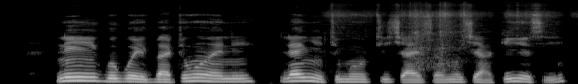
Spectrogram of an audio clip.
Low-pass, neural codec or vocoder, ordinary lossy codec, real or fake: none; none; none; real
